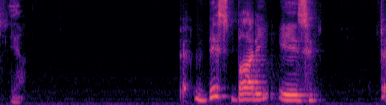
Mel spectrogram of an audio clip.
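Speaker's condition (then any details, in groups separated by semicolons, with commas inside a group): ALS; progressive, onset leg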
